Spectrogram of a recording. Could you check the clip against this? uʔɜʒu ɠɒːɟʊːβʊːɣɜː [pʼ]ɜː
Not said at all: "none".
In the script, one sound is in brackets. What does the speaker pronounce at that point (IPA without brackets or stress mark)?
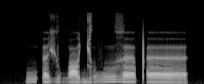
pʼ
